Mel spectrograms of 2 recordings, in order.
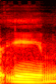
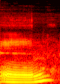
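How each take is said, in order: First: Een with a long ee vowel; modern pronunciation. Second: Ein said like "ain", with an ay vowel; older pronunciation. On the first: Teacher giving today's form of the word, modern pronunciation. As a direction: say een to rhyme with "seen". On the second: Teacher naming the Greek word, older pronunciation. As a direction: give ein the vowel of "they". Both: Shown as a demonstration. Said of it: "it's now pronounced".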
